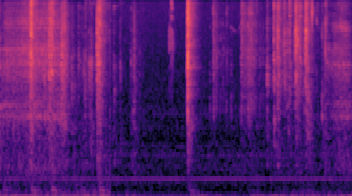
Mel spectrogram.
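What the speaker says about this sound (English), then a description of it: "I'm typing this in rules request." Keystrokes on a computer keyboard during an online Star Wars Destiny card game league match, quick irregular clicks in bursts with a few louder taps, close and fairly quiet over a steady low hum.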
